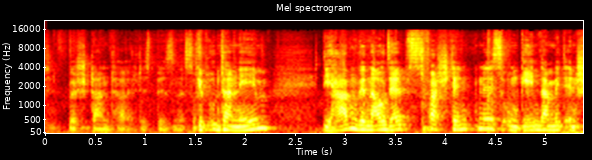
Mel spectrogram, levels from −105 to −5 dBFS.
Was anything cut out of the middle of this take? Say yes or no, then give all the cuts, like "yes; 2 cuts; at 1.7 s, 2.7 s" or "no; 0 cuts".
yes; 3 cuts; at 1.5 s, 2.7 s, 3.4 s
